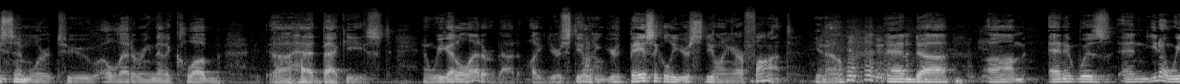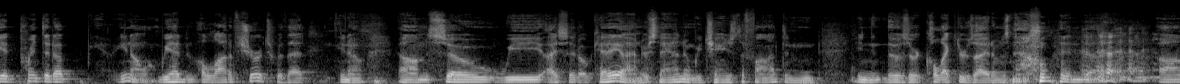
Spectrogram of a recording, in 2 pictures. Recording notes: Recorded live at Meltdown on December 8, 2013.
